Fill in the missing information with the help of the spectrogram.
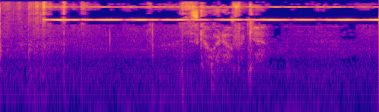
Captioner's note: beeping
